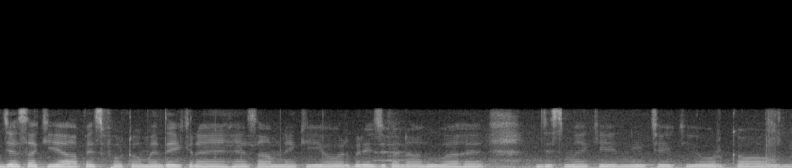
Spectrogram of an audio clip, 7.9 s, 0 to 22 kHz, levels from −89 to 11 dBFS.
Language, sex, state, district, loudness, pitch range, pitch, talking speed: Hindi, female, Maharashtra, Chandrapur, -16 LUFS, 225-230 Hz, 225 Hz, 165 wpm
